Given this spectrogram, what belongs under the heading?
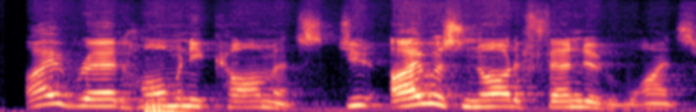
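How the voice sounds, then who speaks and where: A woman speaks with lively intonation. Room echo is audible. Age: 60s. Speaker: member of the public at council meeting. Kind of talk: public comment. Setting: council meeting. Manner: halting.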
